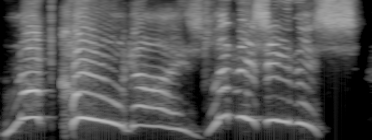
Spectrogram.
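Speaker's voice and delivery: very high, loud mock shriek; hammed-up screeching protest; screaming. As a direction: scold the group at a shriek. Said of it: "And Dorit screams".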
